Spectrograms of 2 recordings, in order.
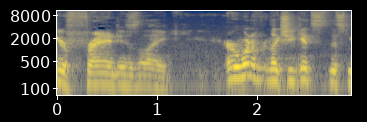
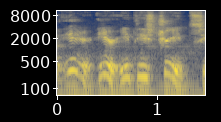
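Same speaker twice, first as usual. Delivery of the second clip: put-on coaxing girl; 6 semitones higher than usual. Girl coaxing dying cat.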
